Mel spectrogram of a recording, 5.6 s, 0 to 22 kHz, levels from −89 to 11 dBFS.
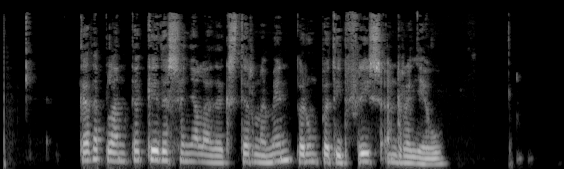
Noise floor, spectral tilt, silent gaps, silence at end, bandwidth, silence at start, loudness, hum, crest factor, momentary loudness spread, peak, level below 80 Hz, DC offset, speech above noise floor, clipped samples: -70 dBFS; -4.5 dB/octave; none; 1.15 s; 16.5 kHz; 0.25 s; -20 LUFS; none; 18 dB; 10 LU; -2 dBFS; -68 dBFS; under 0.1%; 50 dB; under 0.1%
